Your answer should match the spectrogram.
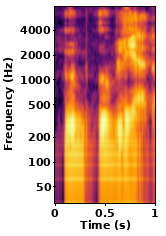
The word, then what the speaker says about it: oubliette: I think you're pronouncing that word wrong. Can you say it again? – Obelette. – Oubliette, I think, is the vocab.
